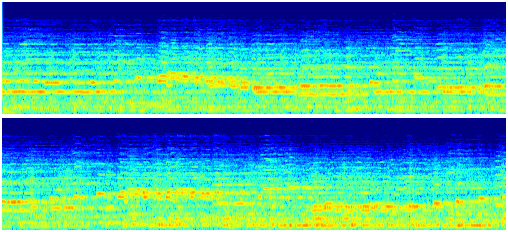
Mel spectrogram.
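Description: Two solo flutes with a chamber string orchestra playing a fast classical concerto movement. The lowest bass notes drop out for a few seconds and come back in about six seconds in.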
